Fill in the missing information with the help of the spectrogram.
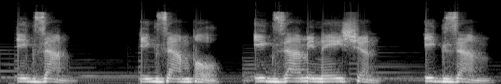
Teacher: Nah, yang kritis di sini adalah pada pelafalan X yang berubah menjadi Z ya. Jadi tidak S tetapi menjadi Z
